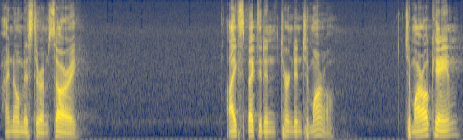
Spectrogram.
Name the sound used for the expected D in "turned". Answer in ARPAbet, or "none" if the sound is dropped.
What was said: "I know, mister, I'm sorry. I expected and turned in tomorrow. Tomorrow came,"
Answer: D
